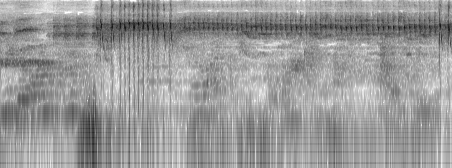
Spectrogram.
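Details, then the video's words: Kinoi singing energetically, recorded for training other birds: a sustained, very high pulsed trill runs throughout, broken by a burst of sharp rapid clicks early on, with faint lower chirps beneath. "SUARA BURUNG KINOI GACOR"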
